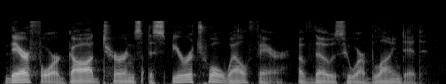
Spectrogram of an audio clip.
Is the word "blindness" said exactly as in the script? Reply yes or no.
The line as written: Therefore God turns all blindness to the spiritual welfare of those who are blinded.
no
